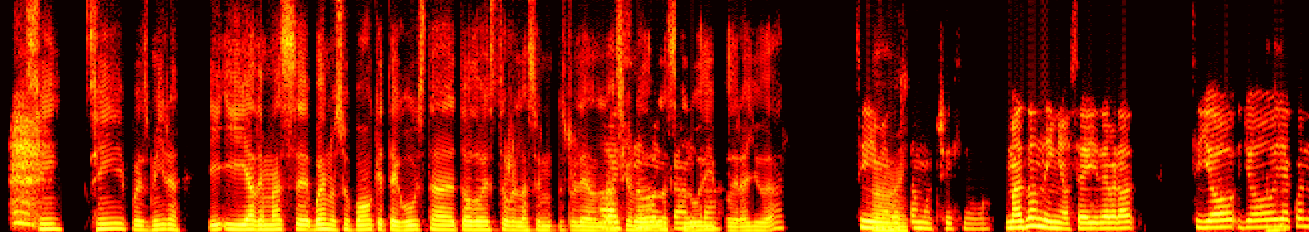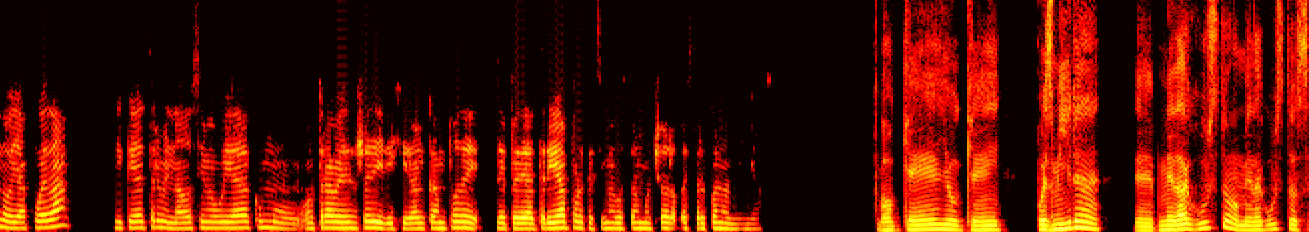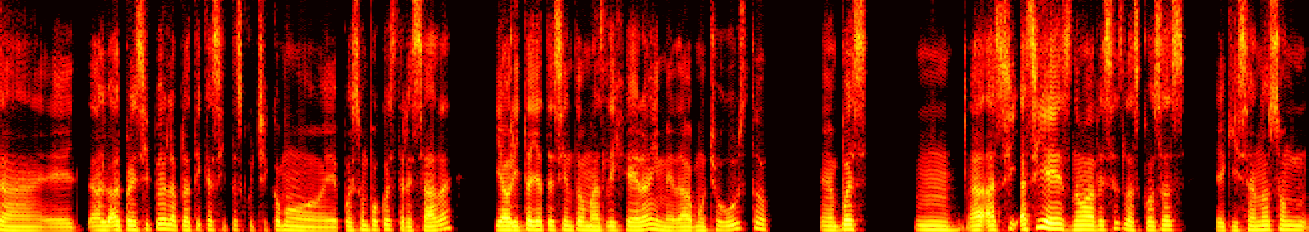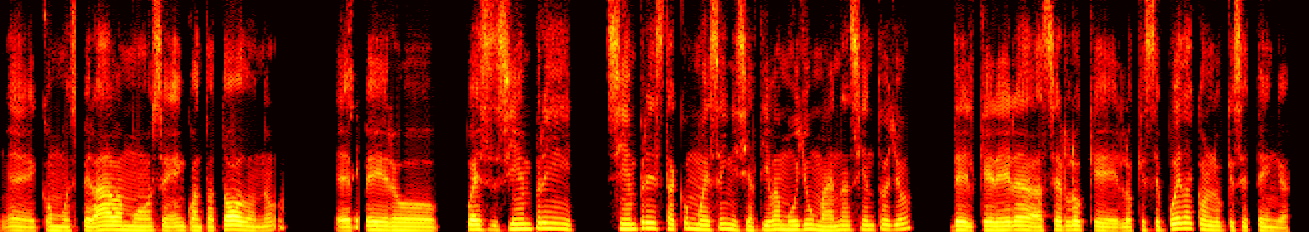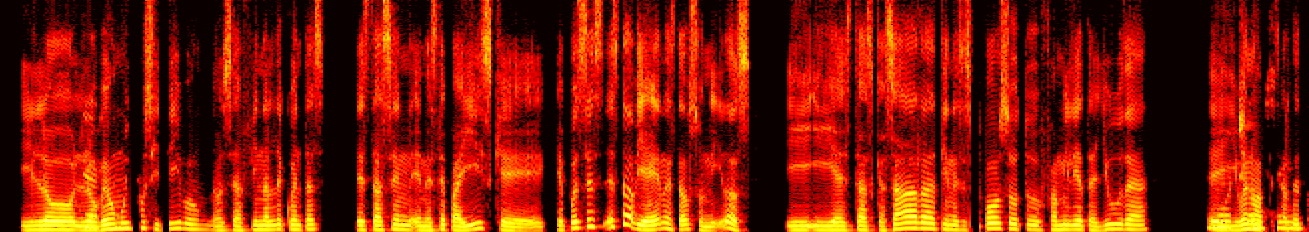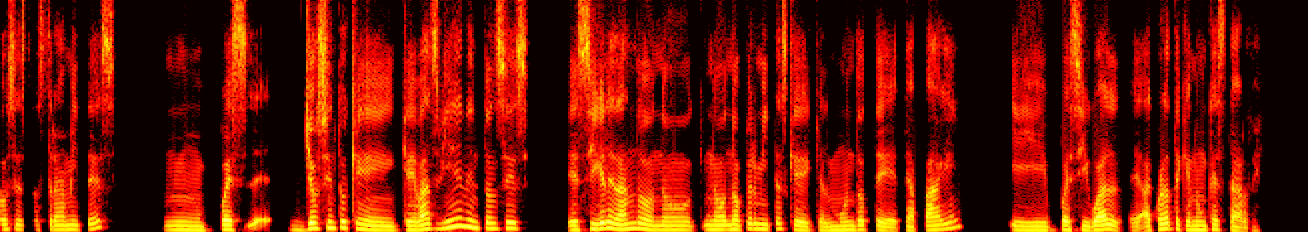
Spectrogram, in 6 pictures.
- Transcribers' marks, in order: other noise; tapping
- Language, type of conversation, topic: Spanish, advice, ¿Cómo puedo recuperar mi resiliencia y mi fuerza después de un cambio inesperado?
